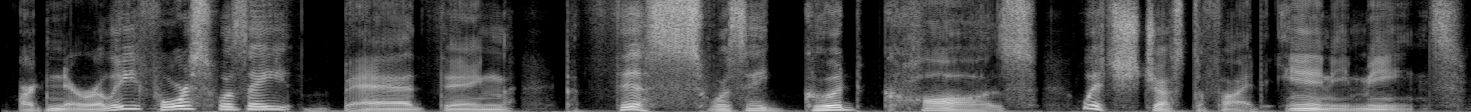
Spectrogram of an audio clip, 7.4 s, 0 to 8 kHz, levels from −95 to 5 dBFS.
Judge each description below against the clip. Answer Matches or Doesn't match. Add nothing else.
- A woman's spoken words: Doesn't match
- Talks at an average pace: Doesn't match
